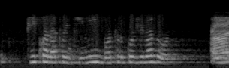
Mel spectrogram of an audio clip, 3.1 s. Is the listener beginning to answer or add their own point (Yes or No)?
No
